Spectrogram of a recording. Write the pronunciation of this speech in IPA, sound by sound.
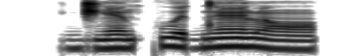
d͡ʒ ɛ̃˨ kʷ ə˦˨ d ɛ̃˦ l ɔ̃˨

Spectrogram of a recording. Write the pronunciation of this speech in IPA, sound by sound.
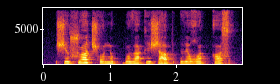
ʃ e sʷ a t͡ʃʰ o n o p ɓ o ð a k i ʃ a p | ð i ʁʷ ɛ kː ʌ s

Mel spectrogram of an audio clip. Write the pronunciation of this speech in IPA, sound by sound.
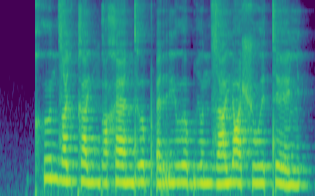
kʰ ɯ n z ɑ lʲ k a j ŋ ɡ ɑ x æ n d ɯ ə̯ pʼ ɛ r j ɯ ə̯ b i ʊ̯ n z a j ɑ ʃ u ɪ̯ t e lʲ

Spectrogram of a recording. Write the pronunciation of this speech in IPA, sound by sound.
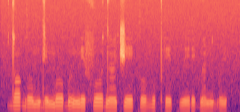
d ɔ˦ ɡ oː˨ m d e˨ m oː˦ ɓ ʊ˦˨ ŋ e˦ f oː˦ d ã˨˦ t͡ʃ eː˦ k o˨ β ʊ˦ pʰ e˨ kʷ eː˨ ɾ e˦ ɡ͡b ã˨ n ɡʷ ɪ˨

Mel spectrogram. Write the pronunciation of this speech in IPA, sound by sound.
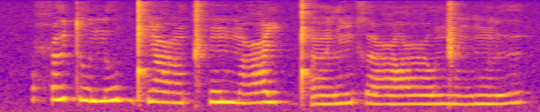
ħ ʉ t u n u ǃʼ ĩ ʕ õ ǁʰ ũ m õ ʕ i ǃʼ œ̃ l ĩ x œ ʕ ɔ ʕ o ŋ͡ǁ ũ ŋ ũ l ʉ

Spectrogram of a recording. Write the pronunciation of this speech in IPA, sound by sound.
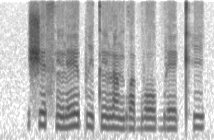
ʃ ɪ˦ s ĩ˨ ɾ eː˦ p i˨ t ĩ˨ l ã˨ ɡʷ a˨ b oː˨ b eː˨ kʰ i˦

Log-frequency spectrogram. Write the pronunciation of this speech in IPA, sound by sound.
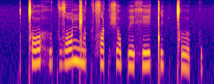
ǀ ɔ h u k zˤ œ ŋ͡ǁ ʊ k sˤ ə k ʃ ɔ p e x e ǃ i k ǀ ʊ k

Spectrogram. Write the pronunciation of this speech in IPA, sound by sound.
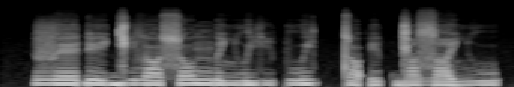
v ɛ ɗ e ɟ i l ɒ s ɔ ŋʷ æ ʎ u j i p u j tː ɒ ʔ e p ɡ e zˤ e ʎ u

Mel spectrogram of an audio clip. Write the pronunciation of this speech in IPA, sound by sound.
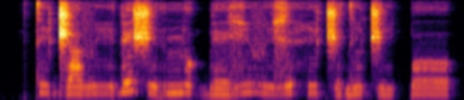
t i˨ d͡ʒ a˨ v iː˨ ɗ e˦ ʃ i˨ r ɲ o˦˨ ɡ͡b eː˨ ɣ i˦ v i˨ ɣ ɪ˦ h i˦ t͡ʃ ɪ˨ d ĩ˦ t͡ʃ iː˨ k͡p oː˦

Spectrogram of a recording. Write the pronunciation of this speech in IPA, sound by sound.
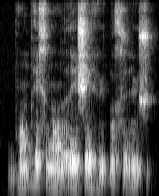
bʱ õ˨˥ bʱ e˦ x n õ˨˩˦ r e˨˥ ʃ e˨˩ ɦ y˨˩ ɠ ʊ˨˥ x r y˨˩˦ ʃ

